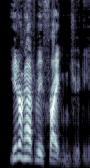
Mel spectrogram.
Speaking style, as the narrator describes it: said the man

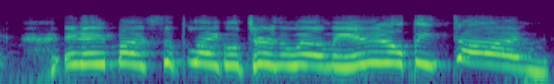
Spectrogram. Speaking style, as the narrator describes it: he whines incessantly

